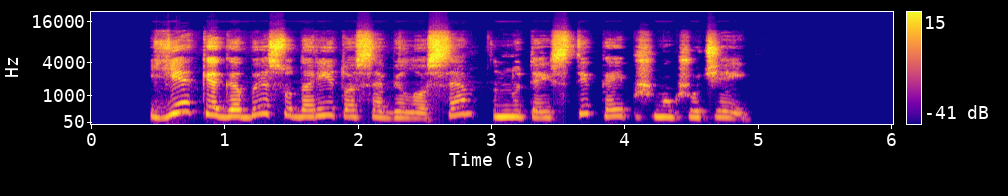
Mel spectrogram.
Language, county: Lithuanian, Telšiai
